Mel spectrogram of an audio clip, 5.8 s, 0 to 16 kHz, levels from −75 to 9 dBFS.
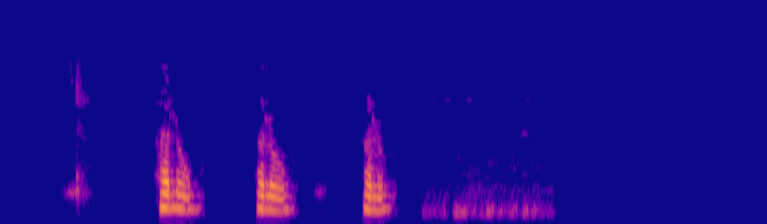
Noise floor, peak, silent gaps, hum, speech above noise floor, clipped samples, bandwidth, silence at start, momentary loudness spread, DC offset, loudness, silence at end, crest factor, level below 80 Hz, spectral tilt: under -90 dBFS; -2 dBFS; 1.00-1.12 s, 1.59-1.65 s, 1.80-1.85 s, 2.53-2.66 s; none; over 69 dB; under 0.1%; 6 kHz; 0.55 s; 27 LU; under 0.1%; -23 LUFS; 2.1 s; 26 dB; -78 dBFS; -10 dB/octave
